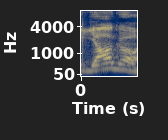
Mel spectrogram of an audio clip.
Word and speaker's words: Iago: I mean, Iago. it rolls off, but it's two syllables.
